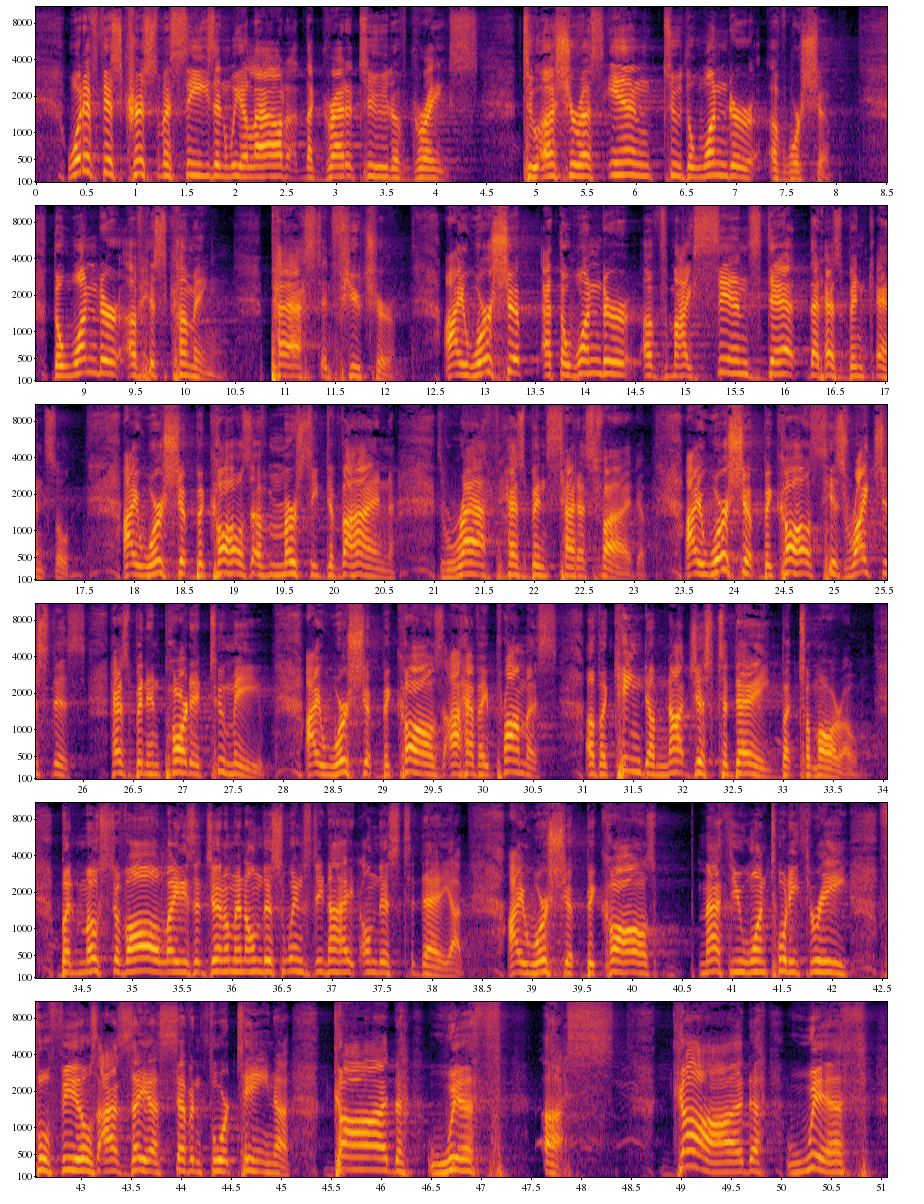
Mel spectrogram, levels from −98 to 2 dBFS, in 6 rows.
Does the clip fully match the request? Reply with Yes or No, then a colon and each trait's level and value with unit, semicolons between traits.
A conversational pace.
No: slow, 120 wpm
